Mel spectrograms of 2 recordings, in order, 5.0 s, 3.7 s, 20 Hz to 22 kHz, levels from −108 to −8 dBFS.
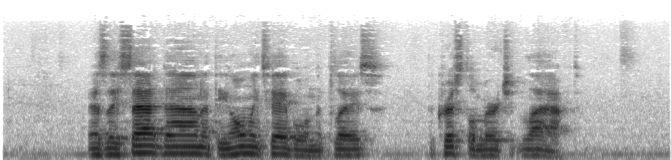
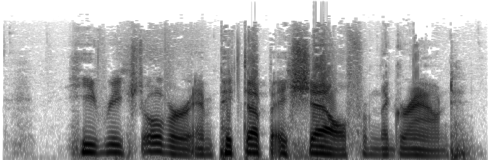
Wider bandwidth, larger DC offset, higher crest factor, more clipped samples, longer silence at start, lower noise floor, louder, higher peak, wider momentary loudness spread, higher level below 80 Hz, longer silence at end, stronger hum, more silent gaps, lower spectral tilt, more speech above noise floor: about the same, 13 kHz vs 12.5 kHz; neither; first, 22 dB vs 14 dB; neither; about the same, 0.65 s vs 0.55 s; about the same, -56 dBFS vs -54 dBFS; second, -23 LUFS vs -13 LUFS; about the same, -2 dBFS vs 0 dBFS; first, 13 LU vs 9 LU; second, -56 dBFS vs -40 dBFS; first, 0.8 s vs 0.15 s; neither; neither; about the same, -6 dB/octave vs -5.5 dB/octave; second, 34 dB vs 42 dB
